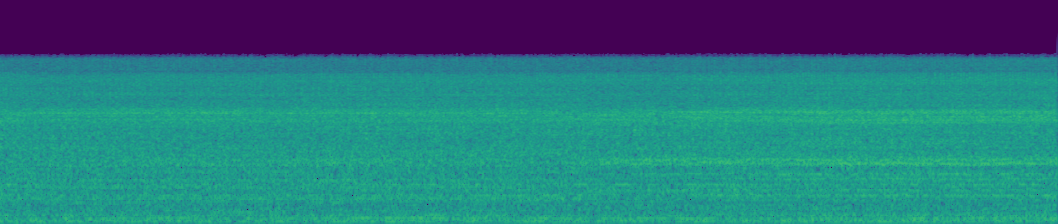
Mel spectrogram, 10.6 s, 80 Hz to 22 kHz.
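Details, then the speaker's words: Chevrolet Epica, over 200,000 km, with a sudden top-end noise, after Dimexide engine flush was added to the oil: steady, even idle with a soft hiss and no tapping or knocking. Oil circulating properly; the engine is quieter. "масло начало циркулировать должным образом двигатель начал работать тише"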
